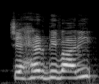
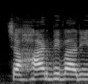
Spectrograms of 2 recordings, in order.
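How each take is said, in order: First: चहर, छोटे अ के साथ; wrong pronunciation. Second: चहार with a long second a, chahaar; चहार, बड़े आ के साथ; correct pronunciation. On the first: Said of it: "चहर दीवारी गलत है". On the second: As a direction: stress चहार as cha-haar. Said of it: "चहार दीवारी होता है". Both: Shown as a demonstration.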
